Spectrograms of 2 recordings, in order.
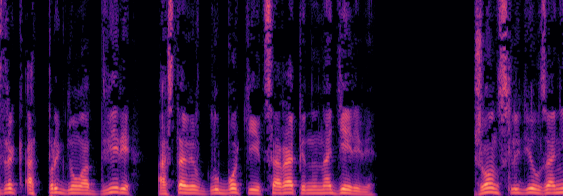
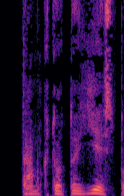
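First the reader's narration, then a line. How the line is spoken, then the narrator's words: Whisper. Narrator (Russian): прошептал он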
